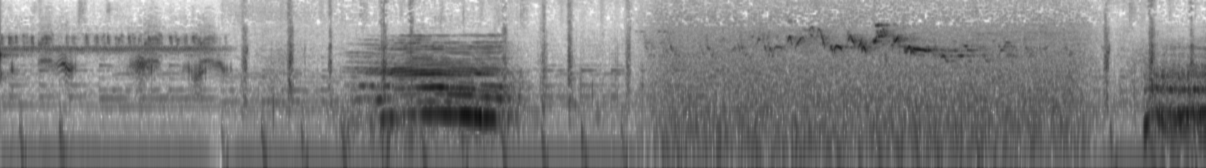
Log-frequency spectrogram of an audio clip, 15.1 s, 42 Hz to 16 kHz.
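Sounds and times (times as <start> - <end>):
outdoor ambient noise: 0.0 - 15.0
small birds chirping: 0.0 - 15.0.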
